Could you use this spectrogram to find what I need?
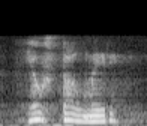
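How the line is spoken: Whispered. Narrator (Russian): прошептал

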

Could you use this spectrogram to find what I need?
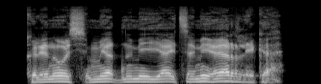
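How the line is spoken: Thundered. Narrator (Russian): прогремел Конан

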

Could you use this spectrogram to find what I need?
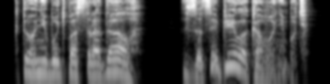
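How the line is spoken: Quiet hoarse voice over gunfire. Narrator (Russian): Тихий, хриплый голос капитана с трудом пробился сквозь грохот выстрелов

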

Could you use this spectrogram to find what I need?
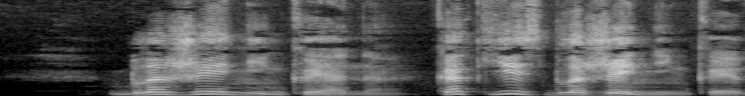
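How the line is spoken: Sighing beggar woman. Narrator (Russian): вздохнула нищая

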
